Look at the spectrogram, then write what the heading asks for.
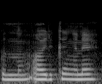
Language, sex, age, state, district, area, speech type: Malayalam, female, 18-30, Kerala, Kasaragod, urban, spontaneous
